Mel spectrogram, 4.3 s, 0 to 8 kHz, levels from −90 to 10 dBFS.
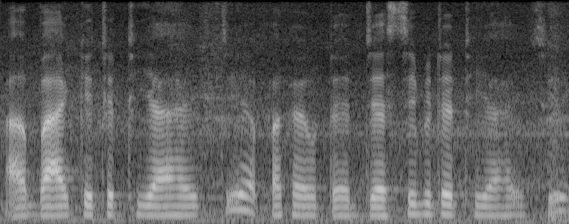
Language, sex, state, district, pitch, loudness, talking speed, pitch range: Odia, male, Odisha, Khordha, 125 Hz, -20 LUFS, 170 wpm, 120-130 Hz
